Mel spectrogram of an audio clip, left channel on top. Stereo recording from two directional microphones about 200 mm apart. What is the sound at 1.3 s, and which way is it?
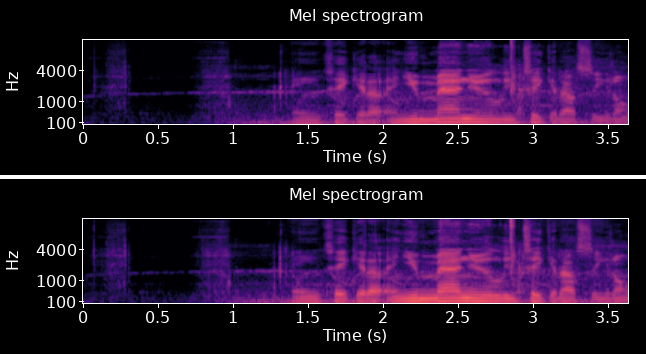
Speech, 30° right (ahead or behind).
